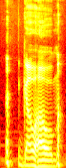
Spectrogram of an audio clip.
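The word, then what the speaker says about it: Goho-M: a go home instead it took me a while to realize that that's how you're supposed to pronounce this item name because I was always just like oh what's a goho m M and it's like oh it's you're meant to say go ho go home uh yeah it's like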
